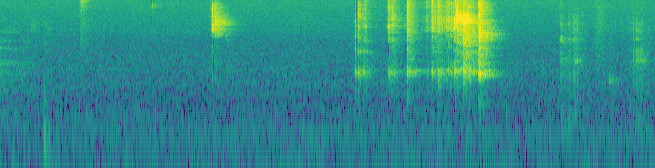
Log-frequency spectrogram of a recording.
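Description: Crisp, wet crunching and chewing of raw bitter gourd close to the microphone: a sharp snap about two seconds in, a cluster of crunches around the middle, and a few faint clicks after.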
